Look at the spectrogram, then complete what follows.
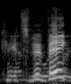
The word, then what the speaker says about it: Vivek: Vivek you recently said president Vivek it rhymes with cake for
